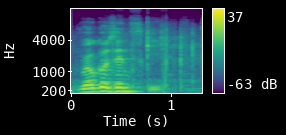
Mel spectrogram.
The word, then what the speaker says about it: Rogoinski: It's Rogo. Rogoinski.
